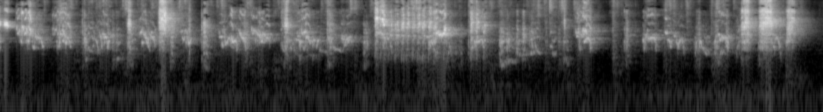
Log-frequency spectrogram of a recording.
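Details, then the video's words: Pet budgies chirping and squawking in a dense, scratchy stream of rapid notes, a harsh noisy burst in the middle, constant faint hum below. "BUDGIE SOUNDS"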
